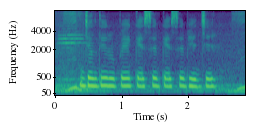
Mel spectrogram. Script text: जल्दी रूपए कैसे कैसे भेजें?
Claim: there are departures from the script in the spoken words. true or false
false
